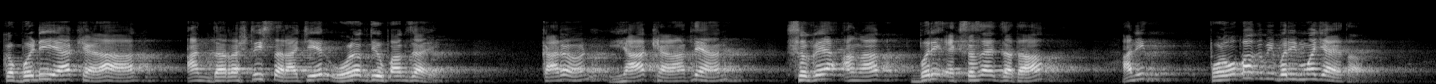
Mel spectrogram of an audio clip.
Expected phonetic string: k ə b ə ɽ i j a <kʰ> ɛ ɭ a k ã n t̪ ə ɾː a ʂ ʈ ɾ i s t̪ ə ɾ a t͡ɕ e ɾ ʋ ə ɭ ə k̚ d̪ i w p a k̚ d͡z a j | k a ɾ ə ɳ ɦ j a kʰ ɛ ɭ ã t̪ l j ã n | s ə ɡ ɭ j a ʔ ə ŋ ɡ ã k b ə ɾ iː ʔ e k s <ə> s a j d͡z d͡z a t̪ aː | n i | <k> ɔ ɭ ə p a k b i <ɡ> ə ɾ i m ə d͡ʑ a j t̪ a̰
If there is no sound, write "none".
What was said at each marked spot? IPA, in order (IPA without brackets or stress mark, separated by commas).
kʰ, ə, p, b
